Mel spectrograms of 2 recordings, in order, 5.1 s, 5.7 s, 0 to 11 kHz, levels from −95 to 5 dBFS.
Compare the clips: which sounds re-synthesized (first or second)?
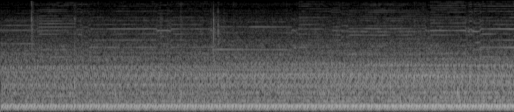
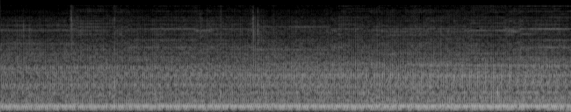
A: second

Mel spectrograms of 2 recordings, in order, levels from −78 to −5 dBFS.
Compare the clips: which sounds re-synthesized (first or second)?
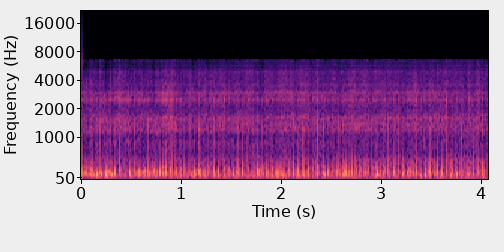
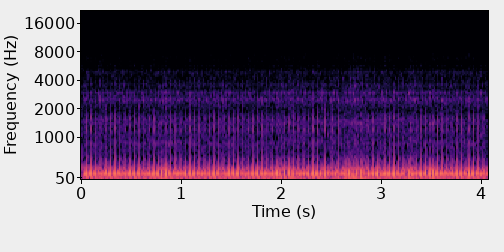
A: first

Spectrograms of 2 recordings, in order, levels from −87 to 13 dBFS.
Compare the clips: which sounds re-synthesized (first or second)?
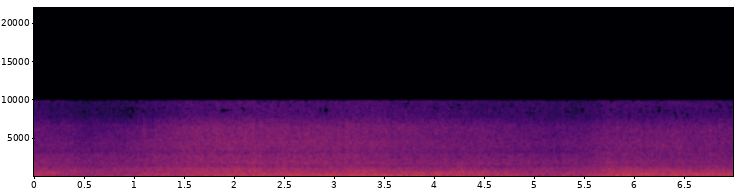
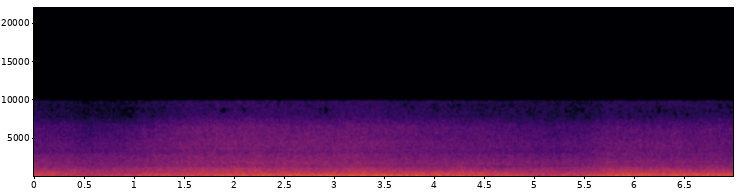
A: second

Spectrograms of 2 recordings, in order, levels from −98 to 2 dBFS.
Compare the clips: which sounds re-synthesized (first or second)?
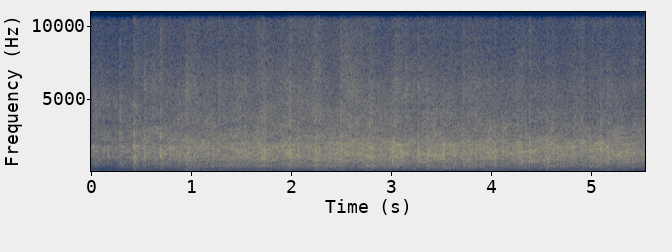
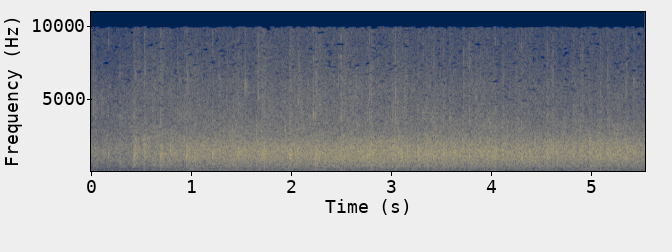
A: first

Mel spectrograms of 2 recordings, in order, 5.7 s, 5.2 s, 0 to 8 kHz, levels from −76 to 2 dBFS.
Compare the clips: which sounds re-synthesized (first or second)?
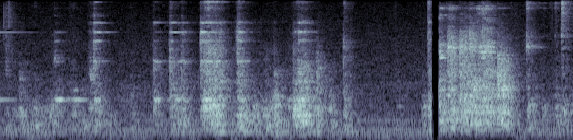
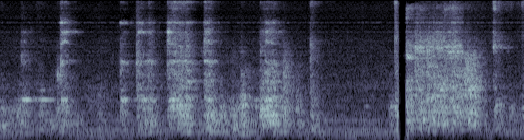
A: second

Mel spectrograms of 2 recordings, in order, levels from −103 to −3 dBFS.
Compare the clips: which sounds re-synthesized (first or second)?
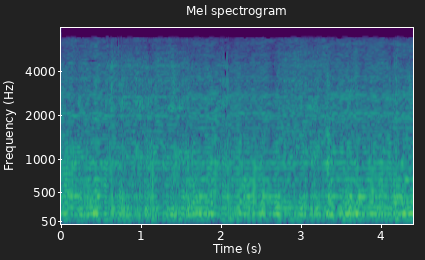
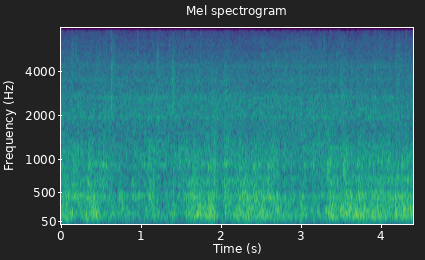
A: first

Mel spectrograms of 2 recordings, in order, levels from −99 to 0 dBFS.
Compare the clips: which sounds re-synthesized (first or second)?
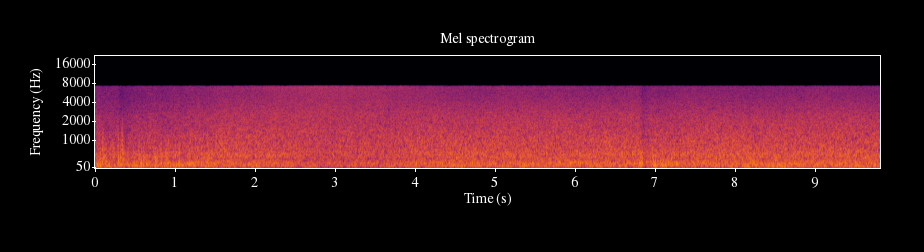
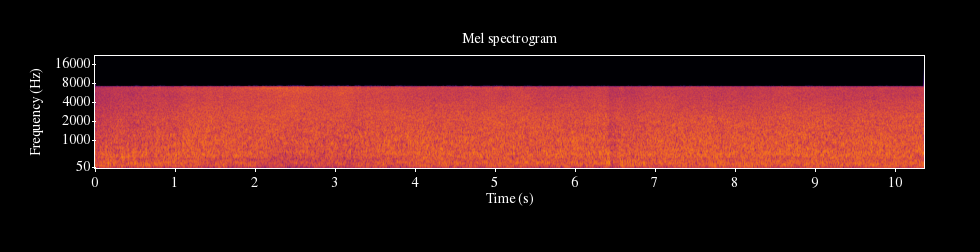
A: second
